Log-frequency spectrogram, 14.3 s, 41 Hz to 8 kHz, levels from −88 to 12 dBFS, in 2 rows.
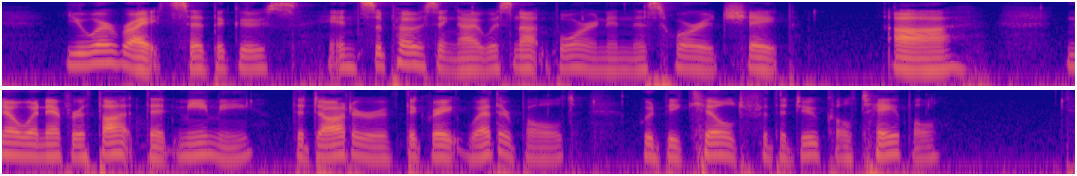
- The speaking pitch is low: Yes, low, 130 Hz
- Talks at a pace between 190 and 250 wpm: No, average, 150 wpm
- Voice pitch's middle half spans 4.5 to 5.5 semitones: No, average, 3.0 semitones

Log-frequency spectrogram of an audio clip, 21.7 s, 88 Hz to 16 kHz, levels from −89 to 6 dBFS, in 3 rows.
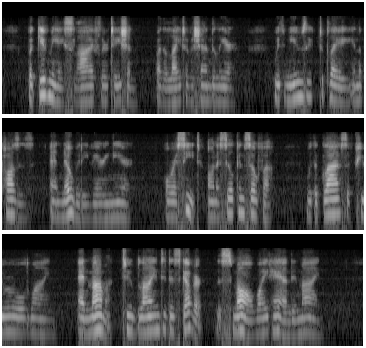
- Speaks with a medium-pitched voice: Yes, medium, 170 Hz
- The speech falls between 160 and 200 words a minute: No, slow, 135 wpm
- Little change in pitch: Yes, narrow, 2.3 semitones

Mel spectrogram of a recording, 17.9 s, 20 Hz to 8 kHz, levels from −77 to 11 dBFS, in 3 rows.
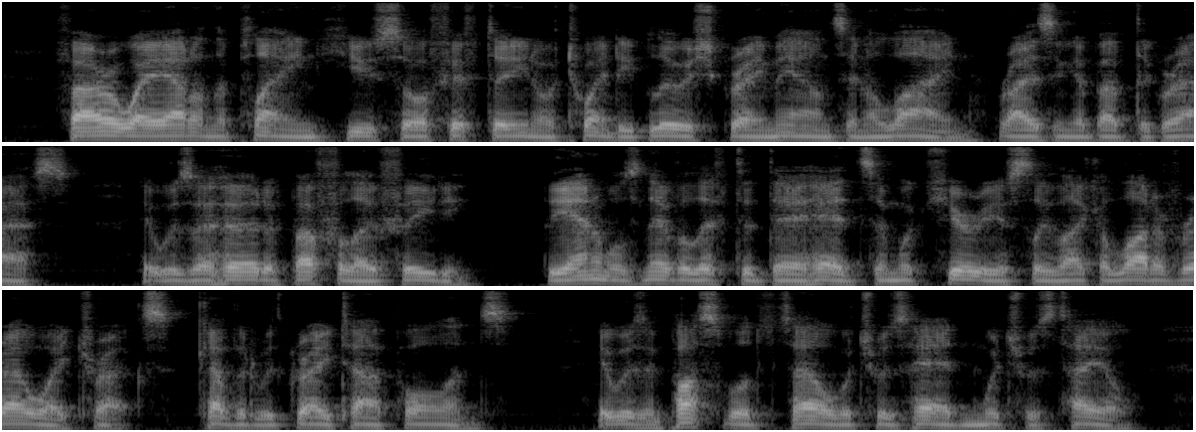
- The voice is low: Yes, very low, 75 Hz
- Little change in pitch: Yes, narrow, 2.3 semitones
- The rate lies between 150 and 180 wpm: No, average, 200 wpm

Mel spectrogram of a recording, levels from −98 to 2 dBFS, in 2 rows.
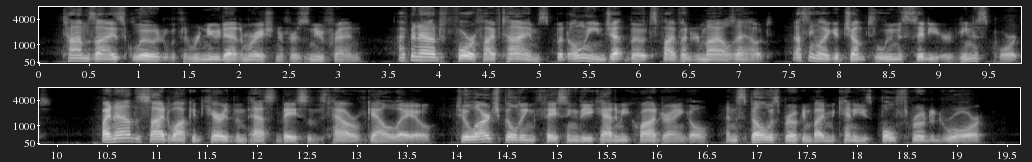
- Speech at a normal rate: No, fast, 210 wpm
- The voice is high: No, low, 105 Hz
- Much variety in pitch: No, average, 4.2 semitones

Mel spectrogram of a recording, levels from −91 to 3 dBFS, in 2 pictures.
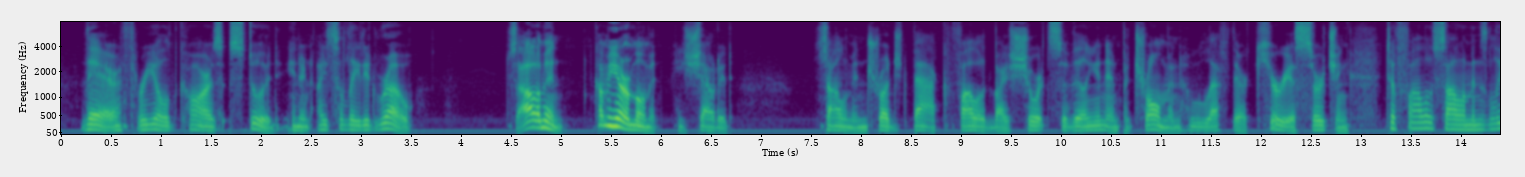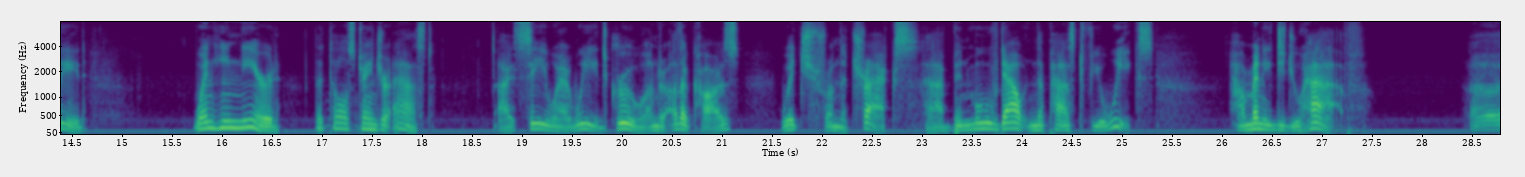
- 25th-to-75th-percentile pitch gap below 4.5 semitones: No, average, 5.2 semitones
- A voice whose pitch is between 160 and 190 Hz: No, low, 115 Hz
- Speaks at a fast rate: No, average, 140 wpm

